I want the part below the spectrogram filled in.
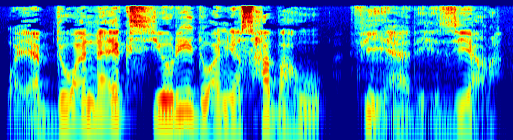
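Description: A man's voice: medium pitch, very animated, brisk, warm tone, husky. A man narrating a scripted language lesson, explaining a dialogue step by step.

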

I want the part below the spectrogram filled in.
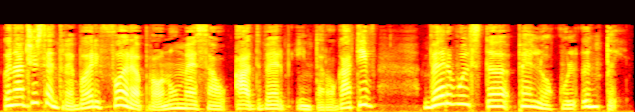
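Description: A narrator giving scripted, measured explanations in a radio language course. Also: mid-range voice, huge pitch swings, dry recording.

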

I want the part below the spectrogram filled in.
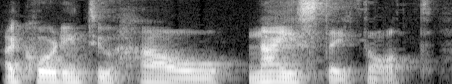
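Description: A man's voice: medium pitch, fairly even intonation, unhurried, darkish tone. Hesitant man explaining research. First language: Swedish. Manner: hesitant, with many fillers and restarts. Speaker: researcher guest. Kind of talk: podcast interview.

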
